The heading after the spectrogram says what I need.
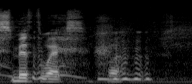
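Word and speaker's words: Smithwick's: the smithw or something oh Smithwick yeah I don't think that's how you pronounce it it's all like Irish but yeah you know typical Americans just butchering languages it's Smith Wix but my favorite blue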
